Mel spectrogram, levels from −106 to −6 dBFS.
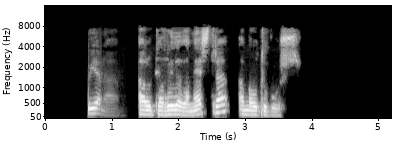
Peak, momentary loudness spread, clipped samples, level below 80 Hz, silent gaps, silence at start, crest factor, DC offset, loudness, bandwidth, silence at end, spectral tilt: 0 dBFS; 8 LU; under 0.1%; -56 dBFS; 1.25-1.38 s, 2.77-2.88 s; 0.65 s; 16 dB; under 0.1%; -15 LUFS; 8 kHz; 1.4 s; -5 dB/octave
